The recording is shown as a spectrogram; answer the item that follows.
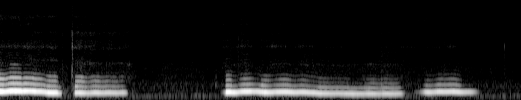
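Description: A man humming a slow tune in held notes, in four phrases with short breaks between them. The longest phrase, in the middle, steps down in pitch.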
